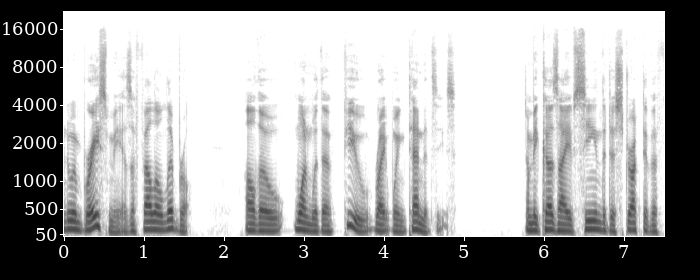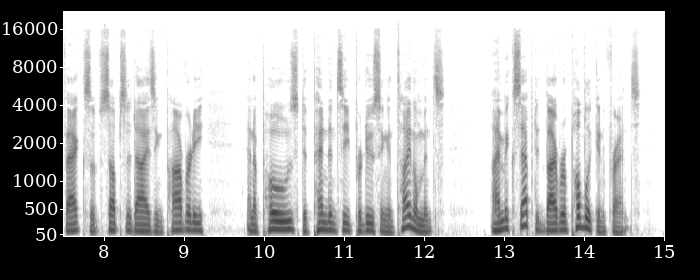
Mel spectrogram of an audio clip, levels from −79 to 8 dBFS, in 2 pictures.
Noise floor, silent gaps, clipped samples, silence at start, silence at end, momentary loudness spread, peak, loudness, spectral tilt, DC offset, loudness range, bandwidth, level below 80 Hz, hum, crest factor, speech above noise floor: -78 dBFS; none; under 0.1%; 0 s; 0.3 s; 12 LU; -6 dBFS; -23 LUFS; -6.5 dB/octave; under 0.1%; 2 LU; 16.5 kHz; -52 dBFS; none; 18 dB; 56 dB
